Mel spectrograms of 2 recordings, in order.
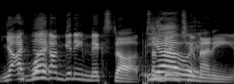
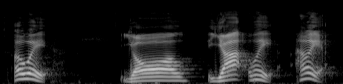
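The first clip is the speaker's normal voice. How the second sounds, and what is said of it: Put-on Southern accent. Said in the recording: “how do you do a Southern accent?”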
